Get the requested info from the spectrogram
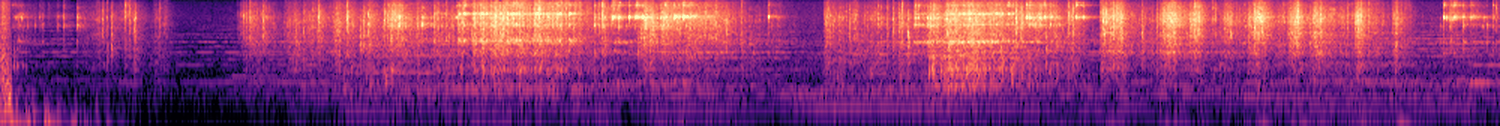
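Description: Pie weights (small baking stones) pouring from a glass jar into parchment-lined pie crusts, a dense irregular clattering and rattling that comes in several pours.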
